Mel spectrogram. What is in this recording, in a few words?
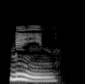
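"mean", British English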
